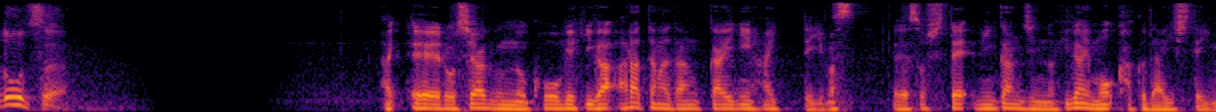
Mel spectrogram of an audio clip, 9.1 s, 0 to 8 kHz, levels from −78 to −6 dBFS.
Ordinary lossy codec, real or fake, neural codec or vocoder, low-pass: AAC, 32 kbps; real; none; 7.2 kHz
